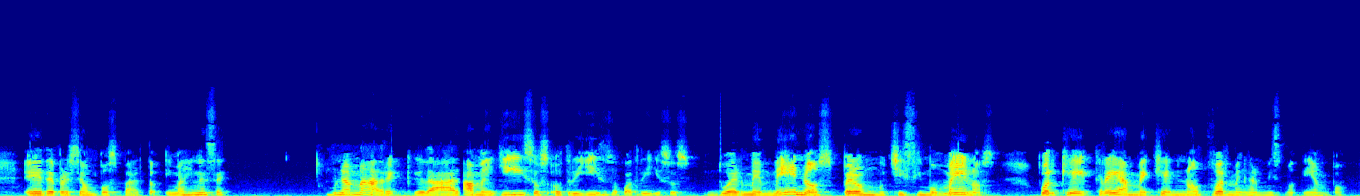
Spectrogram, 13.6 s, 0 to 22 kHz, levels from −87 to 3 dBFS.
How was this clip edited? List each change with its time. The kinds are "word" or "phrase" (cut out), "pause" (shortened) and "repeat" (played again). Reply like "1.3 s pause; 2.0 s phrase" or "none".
4.6 s word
